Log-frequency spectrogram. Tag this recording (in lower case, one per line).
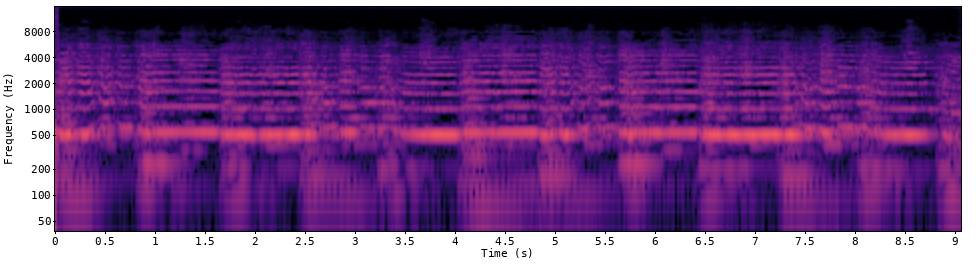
music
